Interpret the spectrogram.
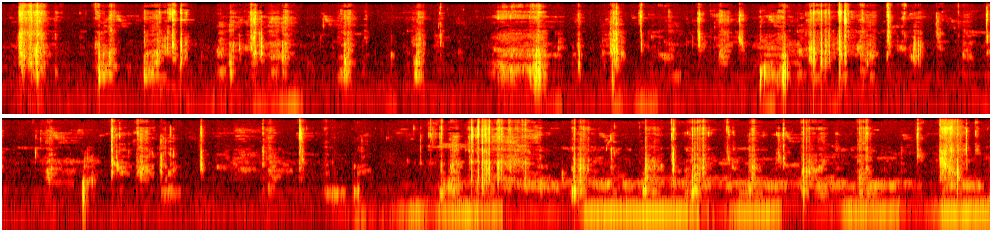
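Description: Close-up chewing and crunching of a raw green vegetable and crab in the mouth, an irregular run of wet, crisp bites. In the last few seconds a low steady hum sounds under the crunching.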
